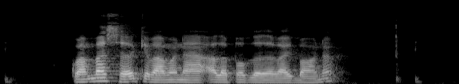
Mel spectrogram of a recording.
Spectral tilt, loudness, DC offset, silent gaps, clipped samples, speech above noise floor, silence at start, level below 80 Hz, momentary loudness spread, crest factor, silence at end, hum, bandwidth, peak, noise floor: -6 dB/octave; -23 LUFS; under 0.1%; none; under 0.1%; 51 dB; 0.05 s; -54 dBFS; 7 LU; 20 dB; 1.2 s; none; 11.5 kHz; -4 dBFS; -74 dBFS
